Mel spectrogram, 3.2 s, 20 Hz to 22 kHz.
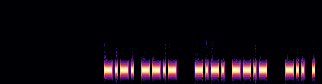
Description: Morse code, heard as a keyed tone, about 46 wpm, 700 Hz. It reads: CQ CQ DE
